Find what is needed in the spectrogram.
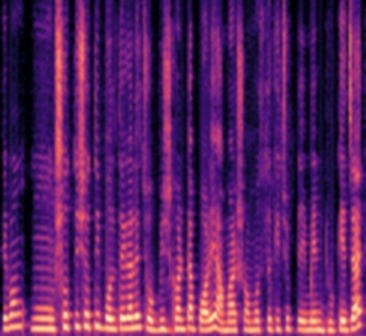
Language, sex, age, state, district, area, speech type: Bengali, female, 30-45, West Bengal, South 24 Parganas, rural, spontaneous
